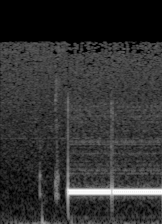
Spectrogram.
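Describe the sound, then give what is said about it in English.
A steady electronic telephone ringing tone sounds while a call waits to be answered. It follows a few soft clicks and holds one unbroken pitch to the end, loud and alone. “It can just go. It can just ring forever. They could pick up.”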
